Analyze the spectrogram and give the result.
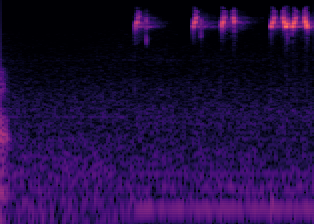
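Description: A cat toy, a little dinosaur with a feather bought at Walmart, held up to a phone, chirps like a small bird: a single high tweet, then quick clusters of two and three bright chirps, fairly loud, over a faint low hum with no talking.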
